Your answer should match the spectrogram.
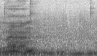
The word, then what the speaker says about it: Mun: So that's my target right there, the moon. It's spelled M-U-N, U as in umlaut.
